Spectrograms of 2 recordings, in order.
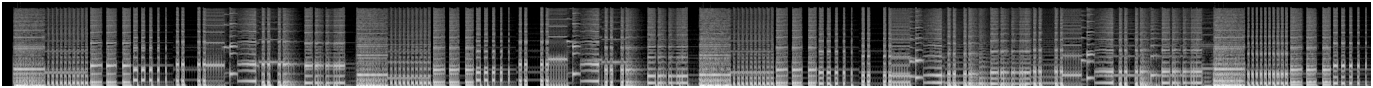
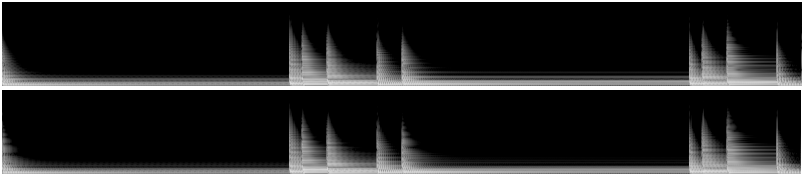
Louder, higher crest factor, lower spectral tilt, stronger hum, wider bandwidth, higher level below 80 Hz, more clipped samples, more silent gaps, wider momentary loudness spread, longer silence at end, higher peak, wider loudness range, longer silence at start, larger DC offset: about the same, -17 LUFS vs -16 LUFS; about the same, 14 dB vs 16 dB; second, -4.5 dB/octave vs -11 dB/octave; neither; first, 17.5 kHz vs 5.2 kHz; first, -20 dBFS vs -28 dBFS; neither; neither; second, 3 LU vs 20 LU; about the same, 0 s vs 0 s; about the same, 0 dBFS vs 0 dBFS; second, 1 LU vs 4 LU; about the same, 0.1 s vs 0 s; neither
